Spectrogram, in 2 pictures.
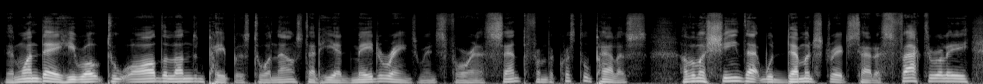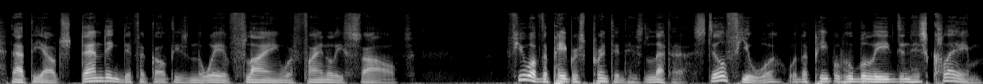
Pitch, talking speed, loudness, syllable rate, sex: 110 Hz, 185 wpm, -19 LUFS, 5.7 syllables/s, male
